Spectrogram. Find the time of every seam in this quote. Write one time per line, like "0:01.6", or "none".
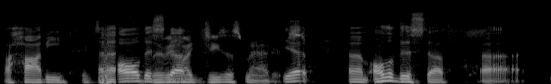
0:01.1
